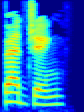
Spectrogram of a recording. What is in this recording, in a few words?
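"badging", British English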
